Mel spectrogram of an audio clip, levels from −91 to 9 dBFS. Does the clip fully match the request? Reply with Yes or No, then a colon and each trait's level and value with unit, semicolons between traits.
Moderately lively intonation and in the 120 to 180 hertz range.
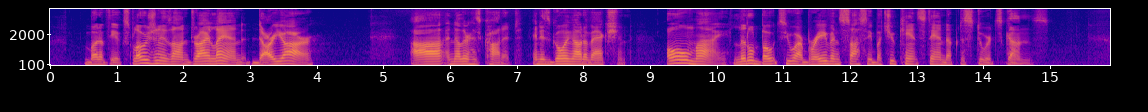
Yes: average, 3.3 semitones; low, 135 Hz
